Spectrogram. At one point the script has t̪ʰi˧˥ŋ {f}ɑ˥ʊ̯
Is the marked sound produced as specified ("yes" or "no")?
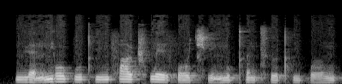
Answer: yes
